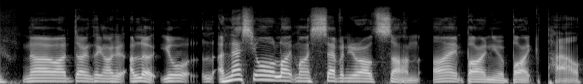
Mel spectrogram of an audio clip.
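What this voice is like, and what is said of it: Usual voice. Nothing is said of it.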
